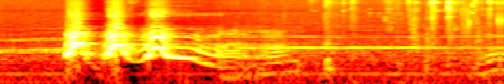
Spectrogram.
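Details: Female dog howling alone on a porch at the fire whistle: three quick wavering yelps sliding into a long falling howl, then the steady tone of the fire whistle continuing with faint rustling.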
